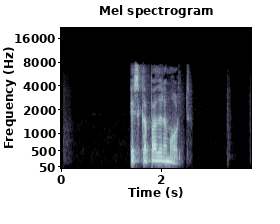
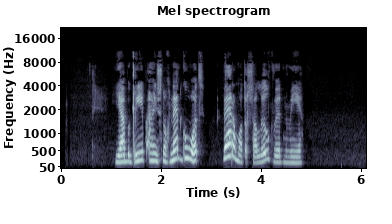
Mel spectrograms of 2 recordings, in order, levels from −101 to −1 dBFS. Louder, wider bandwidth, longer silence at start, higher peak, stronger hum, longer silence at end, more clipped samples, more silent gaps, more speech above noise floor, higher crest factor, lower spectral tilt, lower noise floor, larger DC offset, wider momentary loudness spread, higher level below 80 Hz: first, -19 LUFS vs -23 LUFS; second, 8 kHz vs 11 kHz; first, 1.4 s vs 1.1 s; about the same, -2 dBFS vs -4 dBFS; neither; about the same, 1.25 s vs 1.3 s; neither; neither; first, over 70 dB vs 52 dB; about the same, 22 dB vs 22 dB; about the same, -4 dB/octave vs -5 dB/octave; first, under -90 dBFS vs -75 dBFS; neither; first, 16 LU vs 13 LU; first, -64 dBFS vs -78 dBFS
